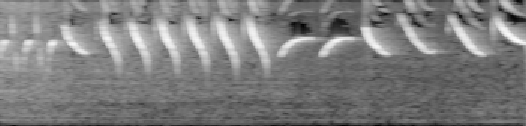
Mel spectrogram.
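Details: Canary, a competition bird (AF class) singing in isian style, a rapid series of loud downward-sweeping whistled notes, about two per second, then rising-and-falling slurred phrases.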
